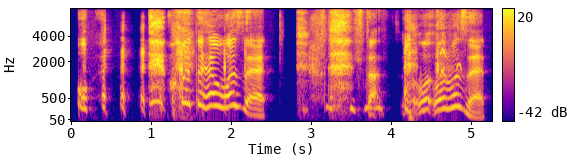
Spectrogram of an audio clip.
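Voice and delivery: very high, slow squeaky disbelief; high, slow, squeaky what-was-that. Pretend. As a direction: squeal it in mock shock. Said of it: "I'd like to know what that was".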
